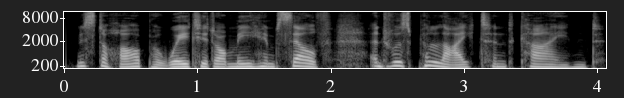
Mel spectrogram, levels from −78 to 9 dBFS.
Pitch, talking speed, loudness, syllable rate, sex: 170 Hz, 160 wpm, -18 LUFS, 4.6 syllables/s, female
